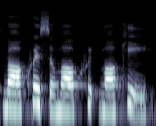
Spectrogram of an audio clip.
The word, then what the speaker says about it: marquess: either way but the the French pronunciation is Markey whereas let's say according to the dictionary the standard pronunciation of that in English is Marquess so that's the probably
